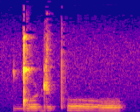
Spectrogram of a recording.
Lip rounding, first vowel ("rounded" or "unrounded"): rounded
